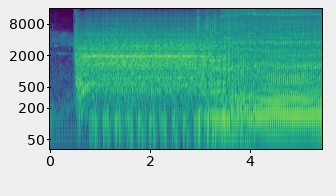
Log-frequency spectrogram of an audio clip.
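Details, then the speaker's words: Honda 1211 ride-on lawn mower after its transmission fan was repaired and its tires refitted with inner tubes: clean start settling into a steady, even run with no rubbing noise from the broken part; normal running after repair. "Bon, là normalement c'est le démarrage de la victoire. Il n'y aura plus le bruit à la gomme."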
